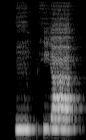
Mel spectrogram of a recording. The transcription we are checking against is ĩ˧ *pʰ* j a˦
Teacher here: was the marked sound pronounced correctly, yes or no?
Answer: yes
